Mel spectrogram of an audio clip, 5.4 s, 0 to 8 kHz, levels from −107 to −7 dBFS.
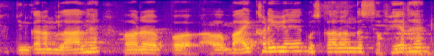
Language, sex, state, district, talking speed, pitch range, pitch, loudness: Hindi, male, Bihar, Samastipur, 165 wpm, 120-160 Hz, 150 Hz, -22 LUFS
